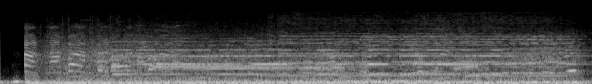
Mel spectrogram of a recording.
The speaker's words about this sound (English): In Accra, the familiar sight of cars trapped in a gridlock is an everyday occurrence. However, an unsettling reality accompanies this urban tableau. A cloud of thick plumes of toxic fumes emanates from many of these vehicles.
